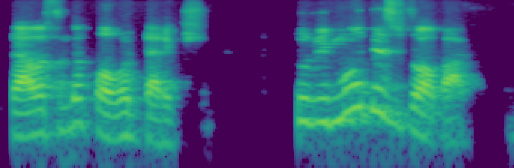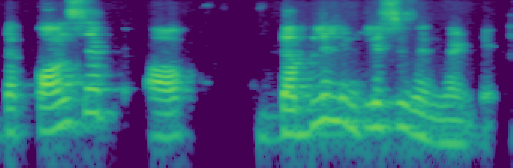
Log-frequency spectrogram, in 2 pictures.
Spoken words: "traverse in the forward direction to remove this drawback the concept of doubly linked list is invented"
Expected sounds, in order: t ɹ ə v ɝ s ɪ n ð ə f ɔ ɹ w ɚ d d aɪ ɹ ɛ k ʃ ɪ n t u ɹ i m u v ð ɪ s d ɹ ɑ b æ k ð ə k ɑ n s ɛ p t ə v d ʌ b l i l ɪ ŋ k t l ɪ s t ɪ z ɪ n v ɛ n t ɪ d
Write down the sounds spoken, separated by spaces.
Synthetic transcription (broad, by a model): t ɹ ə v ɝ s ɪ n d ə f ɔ ɹ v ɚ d d aɪ ɹ ɛ k ʃ ɪ n t u ɹ i m u v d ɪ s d ɹ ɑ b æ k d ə k ɑ n s ɛ p t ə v d ʌ b l i l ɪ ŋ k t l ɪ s ɪ z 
